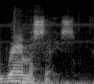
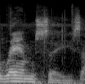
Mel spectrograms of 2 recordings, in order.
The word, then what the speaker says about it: Ramesses: Now, it's either Ramesses or Ramses. I've seen it spelled R-A-M-A-S-E-S or R-A-M-S-E-S. I don't think it matters. It's either one. It's either Ramesses or Ramses. I've heard it pronounced and spelled both ways.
